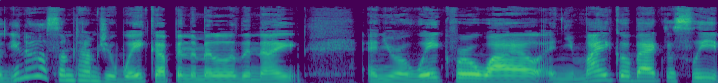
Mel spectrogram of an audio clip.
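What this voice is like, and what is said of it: Slight tired vocal fry. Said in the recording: “I might sound a little like I feel like I have a slight vocal fry, a little bit of a like exhaustion fry”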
